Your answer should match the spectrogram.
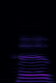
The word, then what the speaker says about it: herb: Small herb garden. Now that's herb with a H. Some of you watching may have the American pronunciation of herb. That would be peculiar. It's got a H on it.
